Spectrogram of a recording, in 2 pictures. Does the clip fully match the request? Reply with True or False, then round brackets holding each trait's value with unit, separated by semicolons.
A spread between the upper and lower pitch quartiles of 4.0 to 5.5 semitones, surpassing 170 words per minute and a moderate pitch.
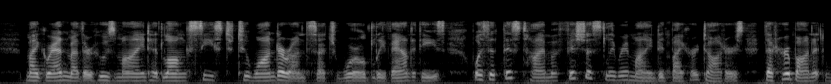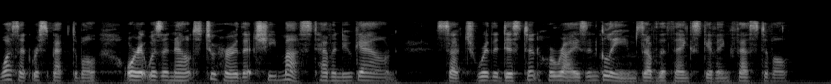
False (2.8 semitones; 185 wpm; 180 Hz)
